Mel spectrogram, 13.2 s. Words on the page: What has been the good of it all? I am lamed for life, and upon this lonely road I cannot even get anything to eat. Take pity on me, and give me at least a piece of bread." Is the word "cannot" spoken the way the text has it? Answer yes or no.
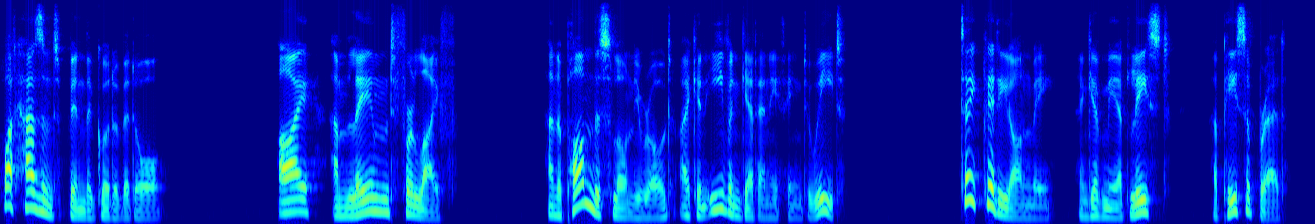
no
